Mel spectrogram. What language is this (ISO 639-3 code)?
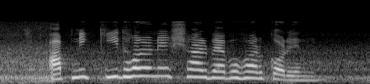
ben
